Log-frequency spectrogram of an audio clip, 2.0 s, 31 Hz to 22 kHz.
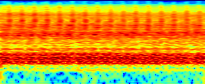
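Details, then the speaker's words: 2000 Hyundai Accent idling after clutch, flywheel and transmission replacement, fires right up: steady even idle with light fast regular patter, no knocks or grinding; normal healthy idle. "Anyway, thing's running. Fires right up. This old car just keeps on going,"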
